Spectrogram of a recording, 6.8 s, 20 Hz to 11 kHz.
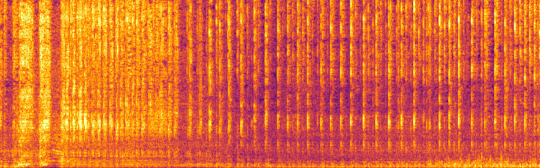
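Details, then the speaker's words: Freshly rebuilt Yamaha RZ350 two-stroke, first ride: starts up and settles into a crisp, even crackle, picking up cleanly on the throttle. Normal two-stroke running. "This thing felt really good. It ran really smooth, quite excellent."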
